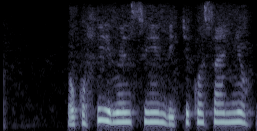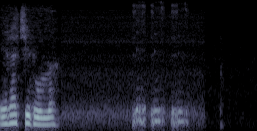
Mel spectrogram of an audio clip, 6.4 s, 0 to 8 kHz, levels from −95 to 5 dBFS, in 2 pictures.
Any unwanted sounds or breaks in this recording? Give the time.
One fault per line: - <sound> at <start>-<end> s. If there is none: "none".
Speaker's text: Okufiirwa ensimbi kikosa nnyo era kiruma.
- laugh at 4.9-5.6 s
